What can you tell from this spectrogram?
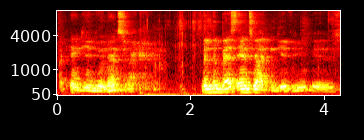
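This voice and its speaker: A podcast host with a mellow, fairly low voice chats casually about anime at normal speed, slangy and often saying "bro." The recording has a roomy echo and background noise.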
